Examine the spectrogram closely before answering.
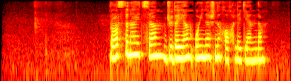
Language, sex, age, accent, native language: Uzbek, female, 18-24, Qashqadaryo, Uzbek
